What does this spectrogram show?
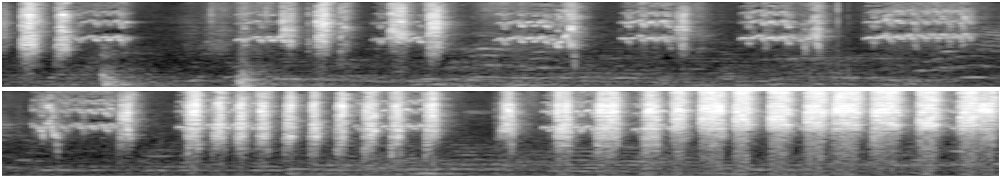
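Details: Pet budgerigar family of mother, father and baby gives high, scratchy chirps that become a fast, steady run of sharp chattering notes.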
